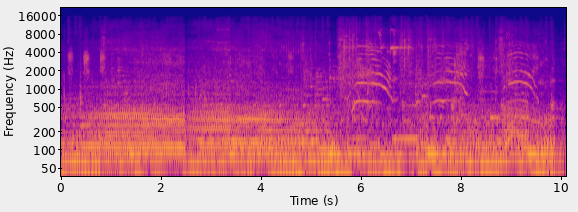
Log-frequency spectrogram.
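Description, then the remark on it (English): A motorcycle engine roars loudly as Buffy rides after a vampire in a chase, a steady revving drone, joined in the second half by repeated high, sweeping squeals. “On a motorcycle, Buffy roars after the vampire.”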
